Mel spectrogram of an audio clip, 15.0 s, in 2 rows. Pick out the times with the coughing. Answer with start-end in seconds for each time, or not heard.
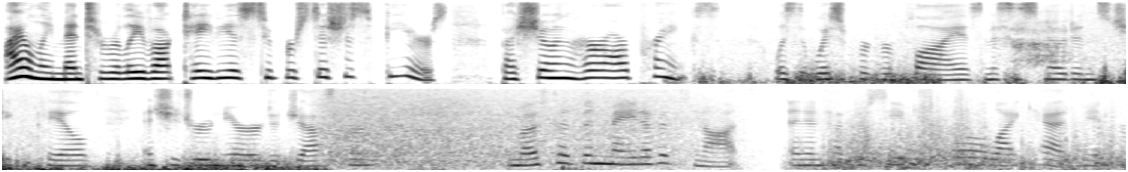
not heard.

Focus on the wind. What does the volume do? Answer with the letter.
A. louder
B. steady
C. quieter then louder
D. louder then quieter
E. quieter
C.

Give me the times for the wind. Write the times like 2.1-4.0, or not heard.
4.4-14.9.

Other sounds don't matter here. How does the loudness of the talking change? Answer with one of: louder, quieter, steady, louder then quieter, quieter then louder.
quieter.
